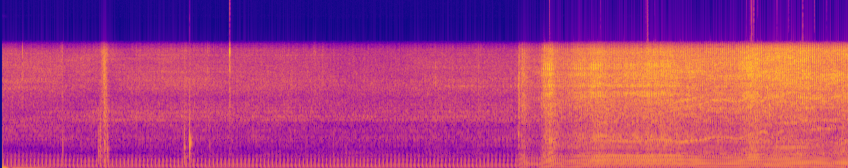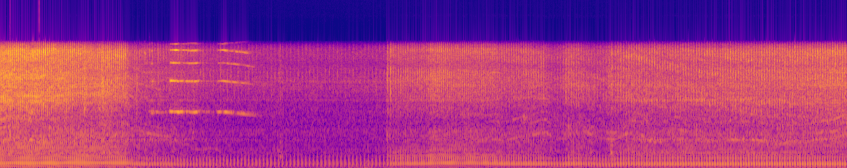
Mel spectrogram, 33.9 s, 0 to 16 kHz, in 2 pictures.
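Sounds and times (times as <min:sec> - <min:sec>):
atv engine idling and revving: 0:00.0 - 0:33.9
high squeal: 0:19.8 - 0:22.4.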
